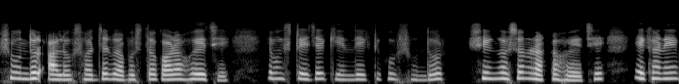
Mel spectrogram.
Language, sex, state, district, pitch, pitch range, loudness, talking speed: Bengali, female, West Bengal, Purulia, 245 Hz, 225-270 Hz, -19 LUFS, 140 wpm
